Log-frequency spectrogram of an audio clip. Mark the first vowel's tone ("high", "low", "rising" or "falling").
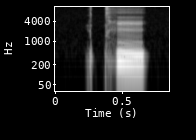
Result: low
